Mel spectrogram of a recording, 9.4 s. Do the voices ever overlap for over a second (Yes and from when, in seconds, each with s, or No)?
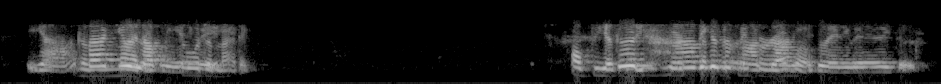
Yes, from 0.7 s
